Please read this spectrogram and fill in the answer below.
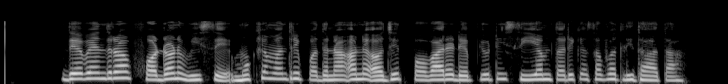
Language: Gujarati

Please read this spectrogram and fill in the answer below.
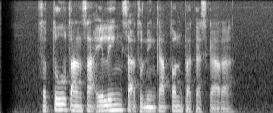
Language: Javanese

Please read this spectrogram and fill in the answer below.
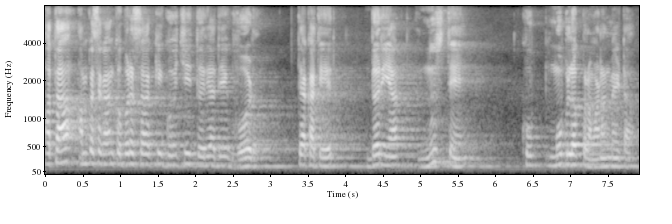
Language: Konkani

